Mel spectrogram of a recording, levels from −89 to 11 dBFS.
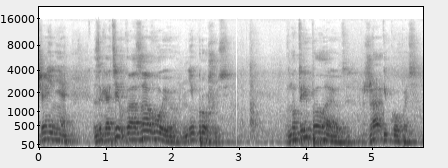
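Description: At 0.72 to 0.76 s, 2.94 to 2.98 s and 5.14 to 5.18 s the audio is broken by brief bursts of damaged data in the compressed stream, each lasting about 40 ms. In each place the decoder hits corrupted bytes, misreads the frames there and loses sync until it finds the next valid frame header. Each event sounds like a short chirp, squawk, click or short hole that cuts across the sound before clean playback resumes.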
